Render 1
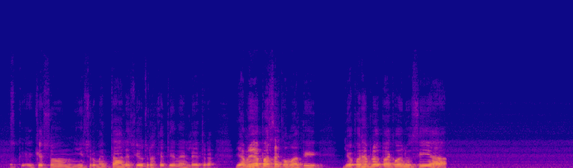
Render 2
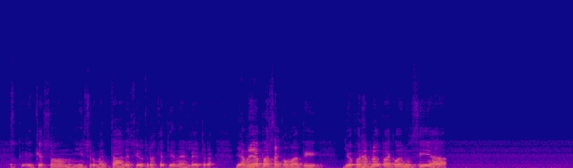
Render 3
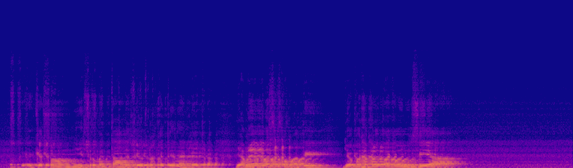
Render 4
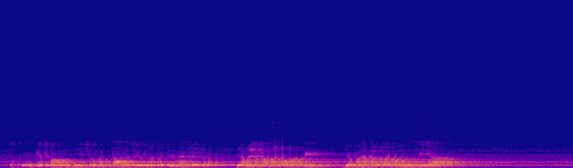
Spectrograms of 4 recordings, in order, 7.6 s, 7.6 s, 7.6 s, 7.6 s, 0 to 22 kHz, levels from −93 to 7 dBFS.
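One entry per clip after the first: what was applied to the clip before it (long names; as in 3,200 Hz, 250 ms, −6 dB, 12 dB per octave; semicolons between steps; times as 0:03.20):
downward compressor 1.5 to 1, threshold −31 dBFS, peak gain reduction 6 dB; level −4.5 dB
on a send: repeating echo 93 ms, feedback 36%, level −5.5 dB; on the sum: brickwall limiter −26.5 dBFS, peak gain reduction 8.5 dB; level +6 dB
pair of resonant band-passes 590 Hz, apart 0.79 octaves; comb and all-pass reverb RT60 2.8 s, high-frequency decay 0.85×, pre-delay 115 ms, DRR 15.5 dB; level +9 dB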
